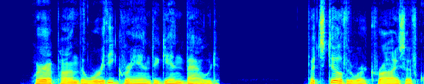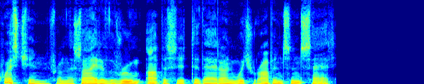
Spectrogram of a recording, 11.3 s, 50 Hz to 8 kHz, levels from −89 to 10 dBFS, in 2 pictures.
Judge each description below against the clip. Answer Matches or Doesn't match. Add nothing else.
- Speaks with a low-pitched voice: Matches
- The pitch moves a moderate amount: Matches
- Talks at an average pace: Matches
